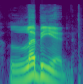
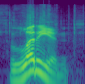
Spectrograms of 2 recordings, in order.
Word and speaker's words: Lydian: holo and they let a Libyan let it go Lydian I pronounce the D is a B that's alright a Lydian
